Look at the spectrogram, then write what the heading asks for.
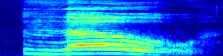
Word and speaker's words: though: Though, though, kind of sounds like a W at the end of this word.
